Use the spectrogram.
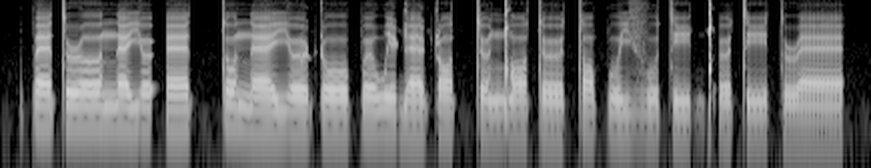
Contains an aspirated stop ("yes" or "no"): no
